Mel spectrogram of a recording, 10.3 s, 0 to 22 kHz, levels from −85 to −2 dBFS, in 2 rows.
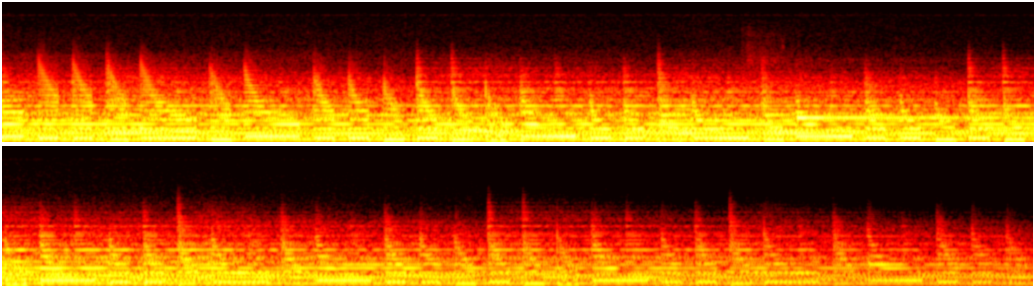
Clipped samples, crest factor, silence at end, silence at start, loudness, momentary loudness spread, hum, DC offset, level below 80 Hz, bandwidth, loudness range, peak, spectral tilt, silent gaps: under 0.1%; 14 dB; 0 s; 0 s; -16 LUFS; 12 LU; none; under 0.1%; -30 dBFS; 4.8 kHz; 8 LU; -2 dBFS; -10.5 dB/octave; none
